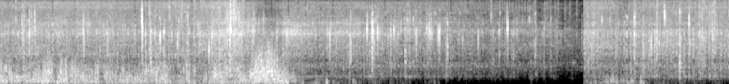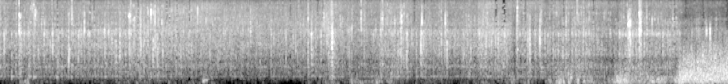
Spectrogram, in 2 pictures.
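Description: Mountain bike rolling downhill on a gravel track: tyres crunching over loose stones with small clicks and rattles from the bike. Heavy wind rumble on the microphone for about the first four seconds.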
